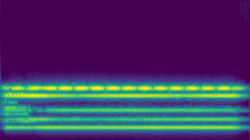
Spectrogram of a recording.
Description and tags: This sound was created with the technique invented and developed in my PhD, called Histogram Mapping Synthesis (HMS). HMS is based on Cellular Automata (CA) which are mathematical/computational models that create moving images. In the context of HMS, these images are analysed by histogram measurements, giving as a result a sequence of histograms. In a nutshell, these histogram sequences are converted into spectrograms which in turn are rendered into sounds. Additional DSP methods were developed to control the CA and the synthesis so as to be able to design and produce sounds in a predictable and controllable manner.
